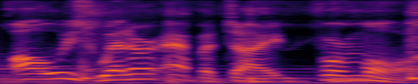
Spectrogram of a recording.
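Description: A man's voice: a little high, big pitch swings, normal speed. A man narrating a mock-heroic tribute ad in a solemn, grandiose announcer style. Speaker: announcer of a comic radio promo. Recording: loud music bed behind.

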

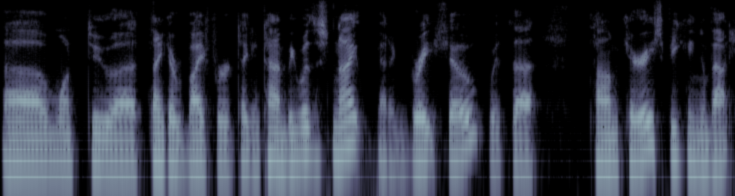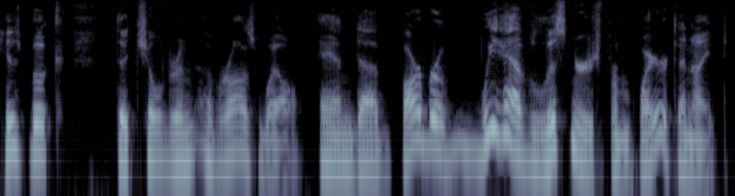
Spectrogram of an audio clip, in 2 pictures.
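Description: A man hosting a casual radio talk show, with a hesitant, halting delivery. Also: medium pitch, animated, a little mellow. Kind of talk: casual live radio interview. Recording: dull lo-fi radio feed.

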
